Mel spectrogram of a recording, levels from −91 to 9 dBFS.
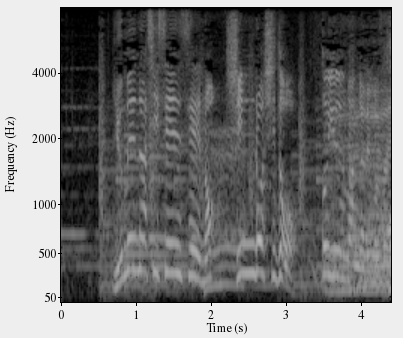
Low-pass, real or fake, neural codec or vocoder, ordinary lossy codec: none; real; none; none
